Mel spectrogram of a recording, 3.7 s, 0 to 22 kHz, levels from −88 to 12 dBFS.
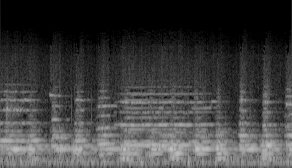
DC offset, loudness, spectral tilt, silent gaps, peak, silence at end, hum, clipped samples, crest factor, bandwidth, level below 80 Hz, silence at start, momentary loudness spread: under 0.1%; -22 LUFS; -8 dB/octave; none; -8 dBFS; 0 s; none; under 0.1%; 14 dB; 8.4 kHz; -44 dBFS; 0 s; 4 LU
